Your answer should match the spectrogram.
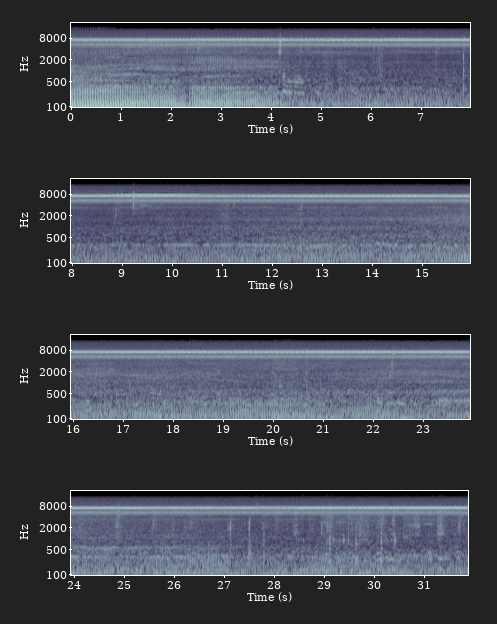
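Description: Steady high-pitched drone of forest insects, with a low rumble underneath that is loudest in the first few seconds and then eases to a constant background.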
